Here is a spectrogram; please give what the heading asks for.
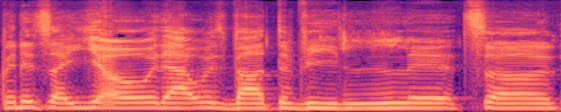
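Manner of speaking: hyped. Retold or imitated. Beat drops at concert.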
